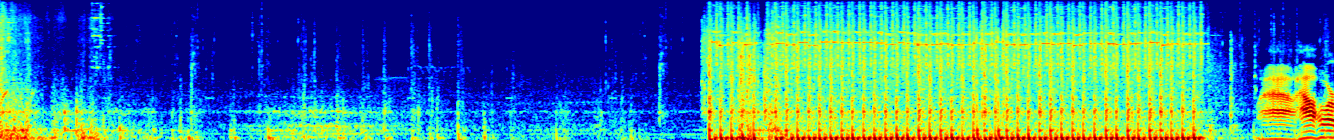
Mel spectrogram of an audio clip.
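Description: Video game gunfire: scattered clicks and hoof-like footstep thuds give way to a loud, continuous machine-gun burst lasting about five seconds, followed by a few more shots.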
